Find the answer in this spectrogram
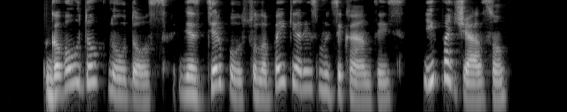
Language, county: Lithuanian, Alytus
